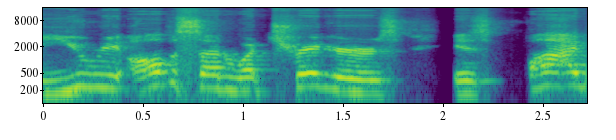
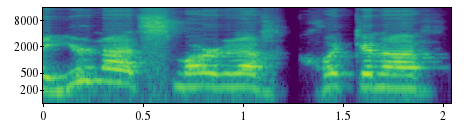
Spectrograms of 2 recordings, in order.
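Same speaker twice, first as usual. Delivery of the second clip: raised voice of self-doubt; nagging inner voice; 6 semitones higher than usual. Acted. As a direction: list failings like a discouraging mother, pitched up. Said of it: "this little voice that goes".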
